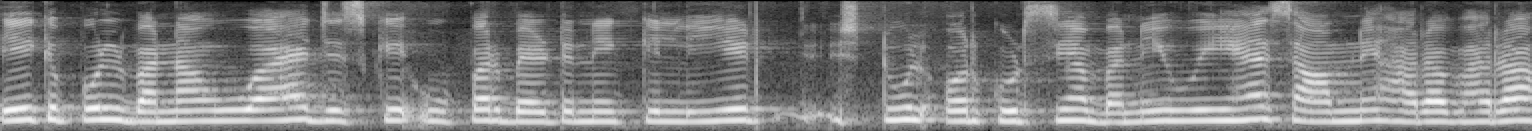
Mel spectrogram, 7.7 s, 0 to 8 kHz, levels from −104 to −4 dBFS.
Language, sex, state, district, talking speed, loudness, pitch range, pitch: Hindi, female, Chhattisgarh, Bilaspur, 165 wpm, -16 LUFS, 230-255 Hz, 240 Hz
